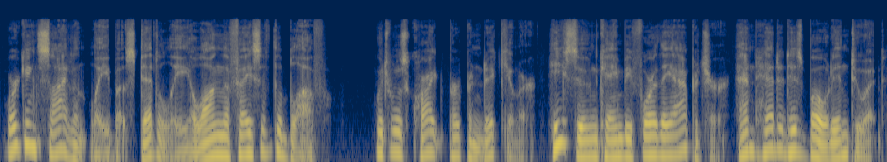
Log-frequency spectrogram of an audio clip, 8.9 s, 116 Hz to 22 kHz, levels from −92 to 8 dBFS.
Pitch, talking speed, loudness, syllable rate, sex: 130 Hz, 175 wpm, -18 LUFS, 5.5 syllables/s, male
